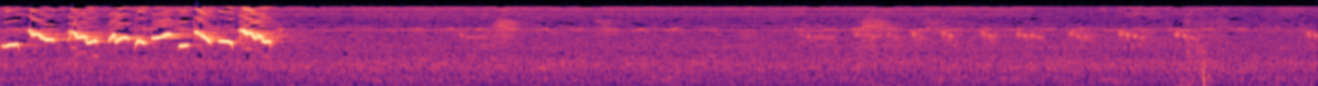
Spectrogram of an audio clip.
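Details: Fast, tightly packed short-speed song of an Oriental white-eye: just over a second of loud, high, zigzagging whistles, followed by quiet background with only faint distant chirps and one soft click.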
